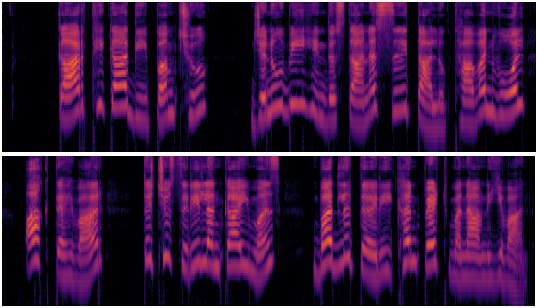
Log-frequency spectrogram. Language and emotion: Kashmiri, neutral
